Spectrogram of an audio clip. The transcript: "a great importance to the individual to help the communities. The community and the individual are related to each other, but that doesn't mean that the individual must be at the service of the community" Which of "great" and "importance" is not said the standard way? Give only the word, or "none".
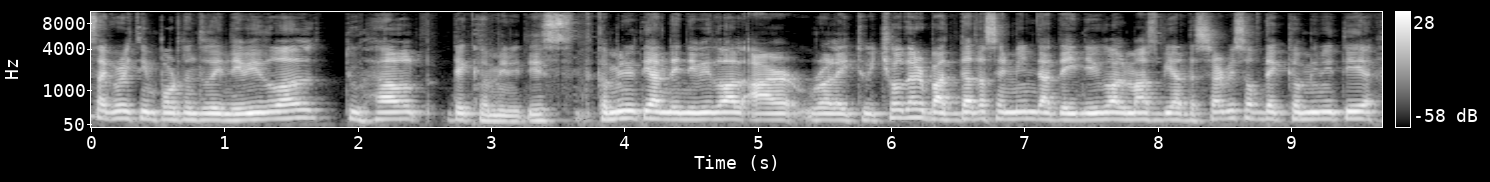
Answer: importance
